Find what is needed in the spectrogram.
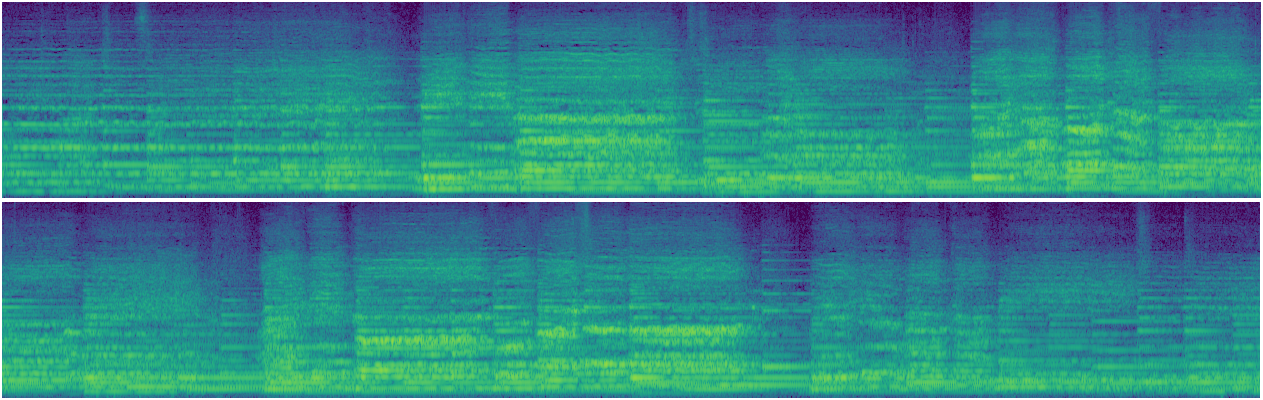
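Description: Mixed-voice church choir singing in sustained chords, with the loudness swelling about four seconds in and again around ten and sixteen seconds.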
